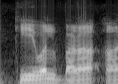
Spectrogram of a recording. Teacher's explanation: वे स्वर जिनके उच्चारण के समय मुख सर्वाधिक खुलता है वे कहलाते हैं विवृत्त स्वर।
